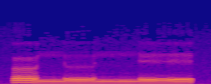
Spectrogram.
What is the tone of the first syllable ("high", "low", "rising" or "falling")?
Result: falling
